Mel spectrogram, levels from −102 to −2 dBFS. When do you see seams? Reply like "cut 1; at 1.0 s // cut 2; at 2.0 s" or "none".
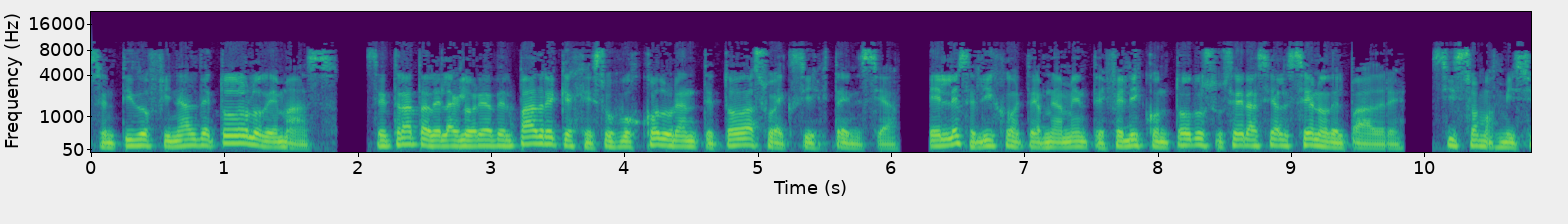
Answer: none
